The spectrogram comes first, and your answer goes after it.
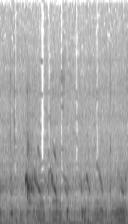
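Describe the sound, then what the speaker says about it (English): Meat chickens cluck softly in a short, close burst of overlapping chirpy calls, with no talking. "These are meat chickens, by the way."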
